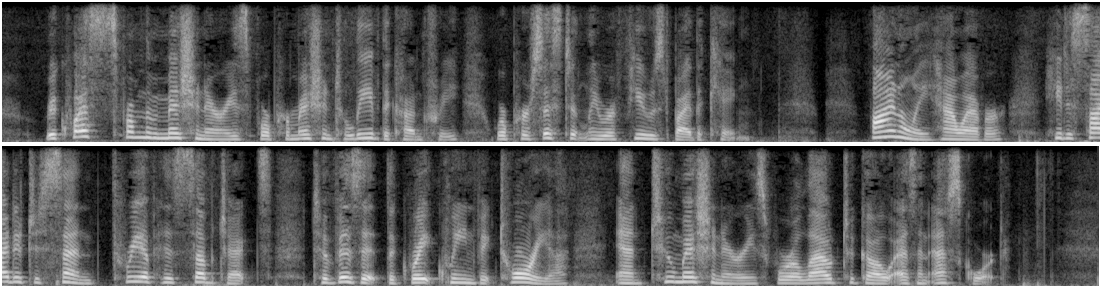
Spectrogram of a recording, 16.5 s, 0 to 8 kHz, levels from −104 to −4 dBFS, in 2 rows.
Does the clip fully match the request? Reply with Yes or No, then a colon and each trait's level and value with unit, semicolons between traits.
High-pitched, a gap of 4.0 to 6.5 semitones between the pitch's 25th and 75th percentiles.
Yes: high, 210 Hz; average, 5.2 semitones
